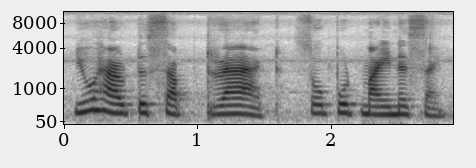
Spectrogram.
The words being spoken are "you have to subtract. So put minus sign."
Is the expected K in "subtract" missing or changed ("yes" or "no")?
no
